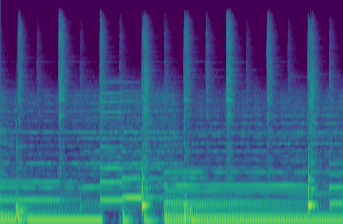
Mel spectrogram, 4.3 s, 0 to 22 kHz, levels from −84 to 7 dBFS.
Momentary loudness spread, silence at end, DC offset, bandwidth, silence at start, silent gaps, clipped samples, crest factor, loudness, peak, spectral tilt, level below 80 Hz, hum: 4 LU; 0 s; under 0.1%; 17 kHz; 0 s; none; under 0.1%; 14 dB; -19 LUFS; -2 dBFS; -6 dB/octave; -18 dBFS; none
